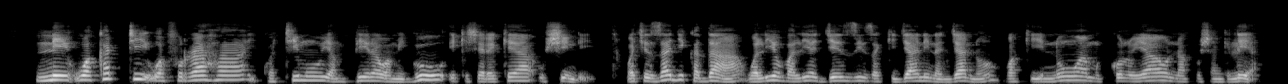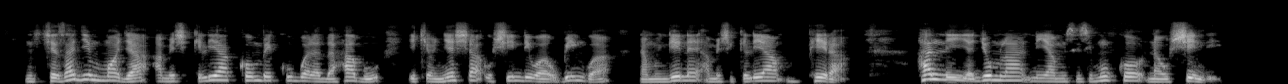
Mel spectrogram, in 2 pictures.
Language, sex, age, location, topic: Swahili, male, 25-35, Kisumu, government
